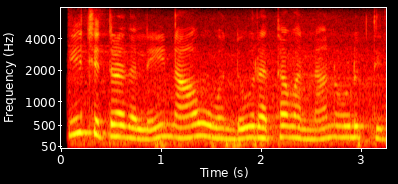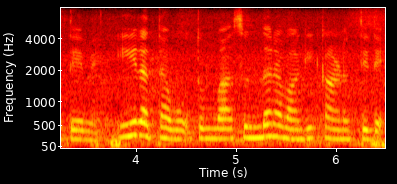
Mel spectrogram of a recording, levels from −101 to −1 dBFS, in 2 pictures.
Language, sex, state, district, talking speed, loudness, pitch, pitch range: Kannada, male, Karnataka, Bellary, 100 wpm, -31 LUFS, 225 Hz, 210-245 Hz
